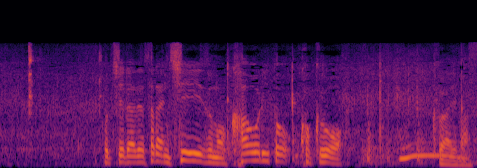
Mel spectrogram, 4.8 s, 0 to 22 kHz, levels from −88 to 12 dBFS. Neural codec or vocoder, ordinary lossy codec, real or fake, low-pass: none; none; real; none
